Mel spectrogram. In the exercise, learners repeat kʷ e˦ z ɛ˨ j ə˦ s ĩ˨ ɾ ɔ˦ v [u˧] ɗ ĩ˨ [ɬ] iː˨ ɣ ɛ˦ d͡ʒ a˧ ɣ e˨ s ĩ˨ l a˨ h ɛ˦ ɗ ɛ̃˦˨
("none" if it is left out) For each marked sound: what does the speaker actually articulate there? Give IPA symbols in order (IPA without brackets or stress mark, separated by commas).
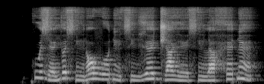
o˧, s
